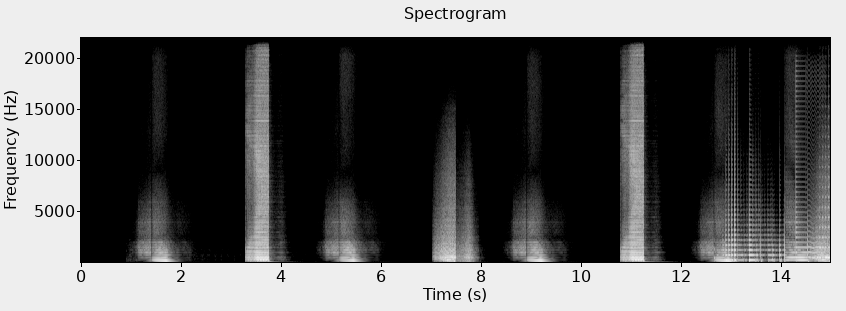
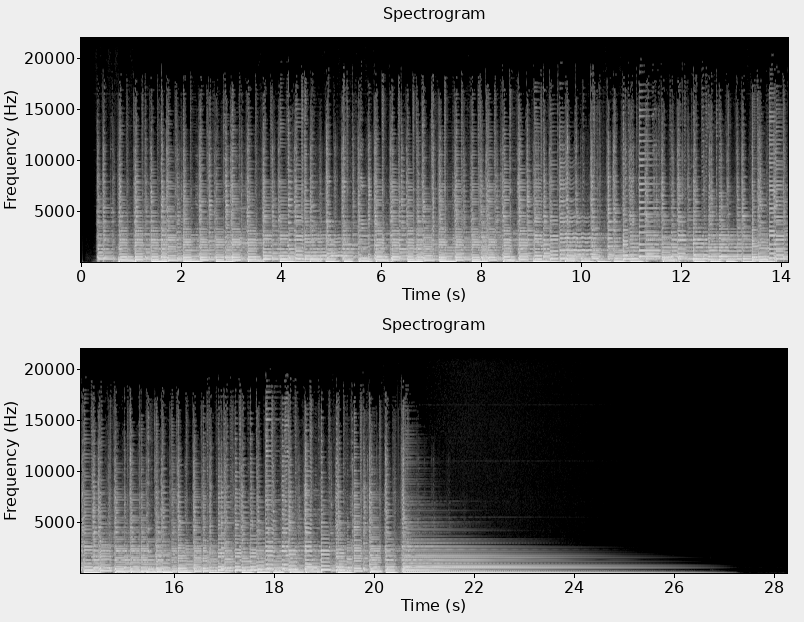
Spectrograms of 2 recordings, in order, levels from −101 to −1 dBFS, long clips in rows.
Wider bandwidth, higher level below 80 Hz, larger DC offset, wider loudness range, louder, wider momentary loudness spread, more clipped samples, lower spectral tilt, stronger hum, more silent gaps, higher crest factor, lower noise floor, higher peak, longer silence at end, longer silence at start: first, over 20 kHz vs 15.5 kHz; second, -52 dBFS vs -18 dBFS; neither; about the same, 10 LU vs 8 LU; about the same, -17 LUFS vs -15 LUFS; first, 19 LU vs 10 LU; neither; about the same, -5 dB/octave vs -6 dB/octave; neither; first, 3.11-3.16 s, 3.24-3.28 s, 4.39-4.68 s, 6.42-7.03 s, 8.18-8.43 s, 10.14-10.78 s, 11.99-12.18 s vs none; first, 20 dB vs 14 dB; about the same, under -90 dBFS vs under -90 dBFS; about the same, 0 dBFS vs 0 dBFS; second, 0 s vs 2.45 s; first, 1.3 s vs 0.3 s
